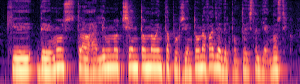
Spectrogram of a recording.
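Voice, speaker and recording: Somewhat breathy, a man talks at a fairly high pitch with a dark, mellow tone. His intonation is fairly even, the pace fairly slow, with audible room echo. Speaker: automotive diagnostics trainer. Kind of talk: online training lecture. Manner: passionate.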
